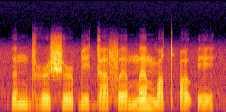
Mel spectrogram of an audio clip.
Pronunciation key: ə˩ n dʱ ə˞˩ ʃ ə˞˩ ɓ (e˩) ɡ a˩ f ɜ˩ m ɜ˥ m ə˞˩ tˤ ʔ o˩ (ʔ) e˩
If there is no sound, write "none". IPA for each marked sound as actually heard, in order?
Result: e˩, ʔ

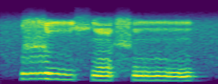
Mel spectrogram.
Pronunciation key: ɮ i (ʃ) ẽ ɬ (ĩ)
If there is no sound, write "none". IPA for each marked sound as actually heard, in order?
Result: ç, ĩ

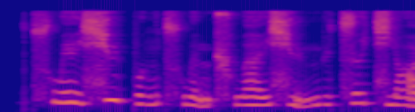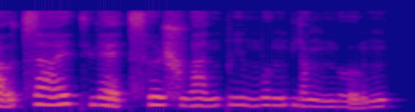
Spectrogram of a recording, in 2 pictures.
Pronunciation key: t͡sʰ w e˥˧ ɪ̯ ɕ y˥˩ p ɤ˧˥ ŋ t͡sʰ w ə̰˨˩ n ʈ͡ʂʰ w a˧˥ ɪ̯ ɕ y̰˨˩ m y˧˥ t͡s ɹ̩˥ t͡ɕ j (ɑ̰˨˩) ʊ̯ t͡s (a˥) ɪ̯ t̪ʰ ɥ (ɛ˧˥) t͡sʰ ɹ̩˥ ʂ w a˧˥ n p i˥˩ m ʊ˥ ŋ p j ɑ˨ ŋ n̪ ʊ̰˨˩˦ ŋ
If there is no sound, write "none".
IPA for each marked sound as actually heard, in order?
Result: ɑ̰˨˩, a˧˥, ɛ̰˨˩

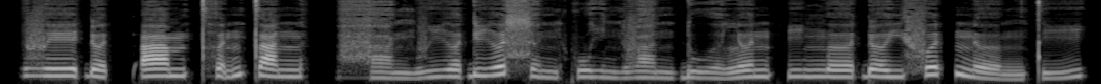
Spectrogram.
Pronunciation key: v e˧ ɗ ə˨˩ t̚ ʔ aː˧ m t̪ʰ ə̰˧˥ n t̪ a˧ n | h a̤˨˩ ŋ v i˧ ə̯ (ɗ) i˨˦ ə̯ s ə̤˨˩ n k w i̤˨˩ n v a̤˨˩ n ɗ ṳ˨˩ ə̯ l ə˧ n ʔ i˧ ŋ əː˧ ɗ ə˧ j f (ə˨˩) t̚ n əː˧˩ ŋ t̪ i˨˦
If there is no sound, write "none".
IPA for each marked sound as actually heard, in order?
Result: ɗ, ə˦˥

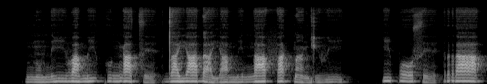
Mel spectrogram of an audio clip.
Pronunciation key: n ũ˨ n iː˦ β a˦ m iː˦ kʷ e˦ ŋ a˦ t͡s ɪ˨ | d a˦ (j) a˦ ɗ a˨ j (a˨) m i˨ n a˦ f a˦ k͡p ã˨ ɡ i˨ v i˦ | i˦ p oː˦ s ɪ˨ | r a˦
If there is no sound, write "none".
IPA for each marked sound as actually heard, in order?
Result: j, a˨

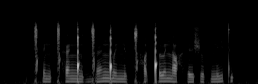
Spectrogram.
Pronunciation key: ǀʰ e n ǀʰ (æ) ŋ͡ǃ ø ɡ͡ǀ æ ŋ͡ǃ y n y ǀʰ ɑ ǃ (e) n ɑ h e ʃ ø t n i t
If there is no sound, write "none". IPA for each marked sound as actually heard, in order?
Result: æ, ø

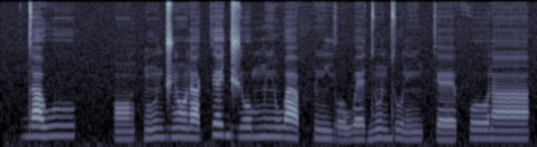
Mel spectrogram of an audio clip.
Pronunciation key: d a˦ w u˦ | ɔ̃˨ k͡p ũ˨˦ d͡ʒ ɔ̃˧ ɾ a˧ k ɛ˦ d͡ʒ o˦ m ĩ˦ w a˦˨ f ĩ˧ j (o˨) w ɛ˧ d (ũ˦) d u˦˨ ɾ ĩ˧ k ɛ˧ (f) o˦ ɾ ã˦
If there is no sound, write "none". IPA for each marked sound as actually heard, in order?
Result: o˨, ũ˦, f

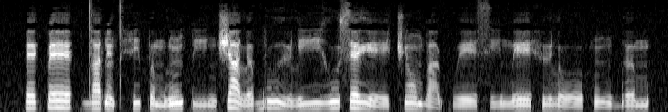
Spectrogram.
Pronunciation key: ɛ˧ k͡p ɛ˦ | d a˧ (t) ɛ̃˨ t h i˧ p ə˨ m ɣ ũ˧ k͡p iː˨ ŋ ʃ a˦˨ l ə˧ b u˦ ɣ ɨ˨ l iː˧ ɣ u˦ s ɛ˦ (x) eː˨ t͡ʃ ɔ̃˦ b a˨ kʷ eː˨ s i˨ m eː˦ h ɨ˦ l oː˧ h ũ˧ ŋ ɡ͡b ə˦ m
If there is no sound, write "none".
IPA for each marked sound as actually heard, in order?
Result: ɗ, ɣ

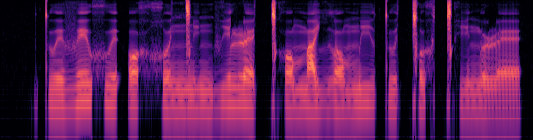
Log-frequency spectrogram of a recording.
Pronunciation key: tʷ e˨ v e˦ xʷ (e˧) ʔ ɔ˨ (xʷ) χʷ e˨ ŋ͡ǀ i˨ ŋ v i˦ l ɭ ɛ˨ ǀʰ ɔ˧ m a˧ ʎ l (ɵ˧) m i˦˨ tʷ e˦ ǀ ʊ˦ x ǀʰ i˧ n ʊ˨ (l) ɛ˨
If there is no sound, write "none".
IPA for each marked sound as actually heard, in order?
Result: e˧, x, ɔ˧, ɭ

